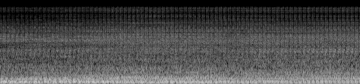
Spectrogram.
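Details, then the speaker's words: Yamaha Fino scooter, odometer unreliable, owner says the engine oil ran dry: steady idle with dull mechanical chatter on the beat from the engine top end; rocker arms to be checked, cause not yet confirmed. "เสียงเครื่องยนต์ดังอยู่ช่วงบนมีเสียงเครื่องยนต์ดังอยู่ชุดบนนะครับ"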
